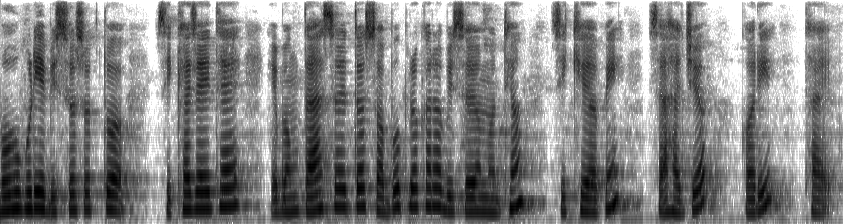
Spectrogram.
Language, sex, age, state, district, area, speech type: Odia, female, 30-45, Odisha, Jajpur, rural, spontaneous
